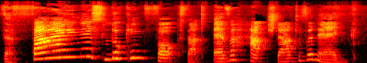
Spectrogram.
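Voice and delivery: lightly voiced sly fox; a hint of a smug, smiling fox. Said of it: "smiled the fox".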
